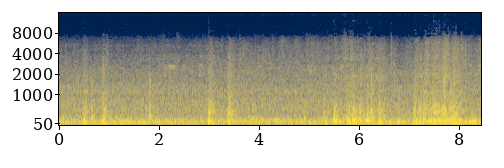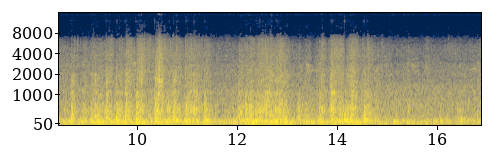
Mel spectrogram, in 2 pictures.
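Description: TER regional train rolling slowly through the station yard, heard from inside the carriage: a steady low rumble with irregular clicks and clatter as the wheels run over points and rail joints. It grows louder about seven seconds in.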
